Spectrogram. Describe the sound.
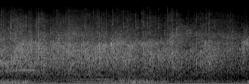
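Audience applause welcoming a guest and his wife to Seacoast, a dense, steady wash of clapping that holds at an even level throughout with no voices over it.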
